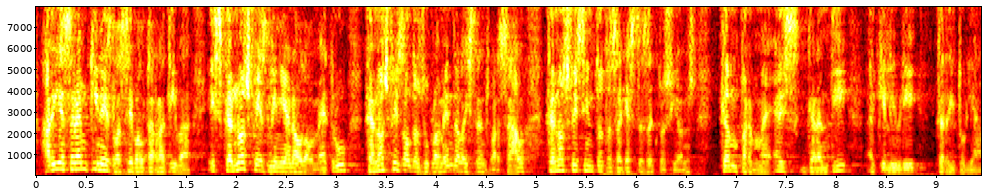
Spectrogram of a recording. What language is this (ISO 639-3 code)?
cat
